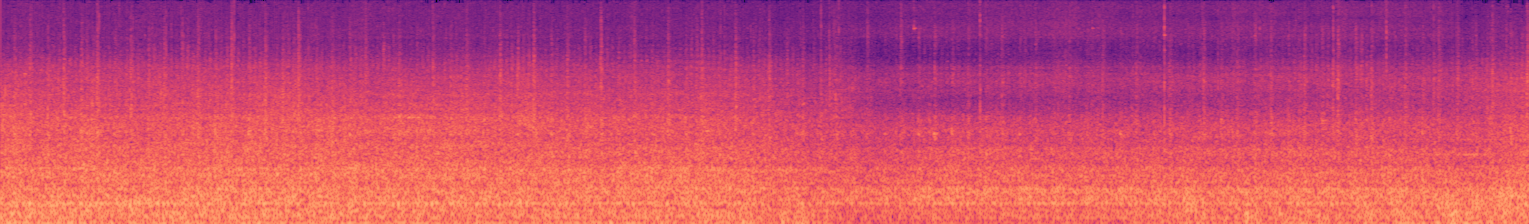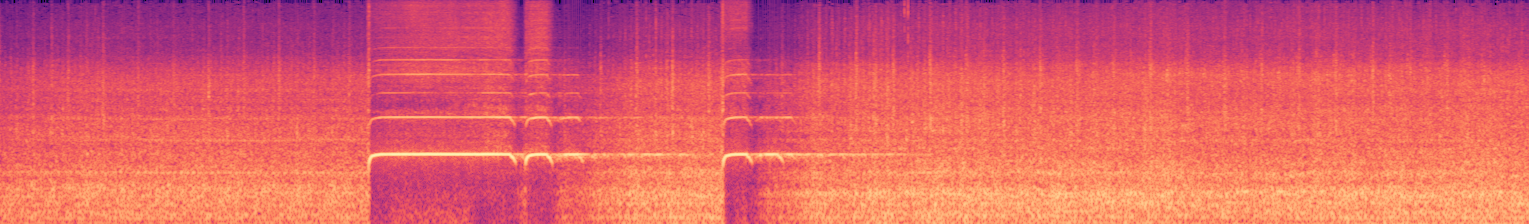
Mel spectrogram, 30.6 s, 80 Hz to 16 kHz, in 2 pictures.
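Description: CFR class 60 (060-DA) diesel-electric locomotive running light, its Sulzer twelve-cylinder engine growing louder as it draws close. About two-thirds of the way through, its horn gives a long single-pitched blast, a short second blast, and a third short blast about two seconds later. The horn blasts are the loudest sounds.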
